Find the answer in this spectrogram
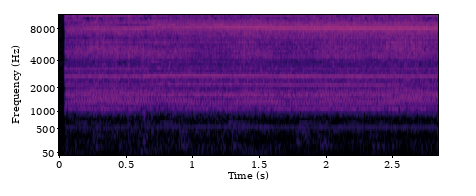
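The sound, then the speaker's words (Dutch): A small handheld 3D printing pen, a 3Doodler or 3Doodler Pro Plus being tested, runs steadily with a continuous high-pitched motor whine and faint buzzing, without pause throughout. “dat was een 3D-pen die David laatst testte in een video”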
